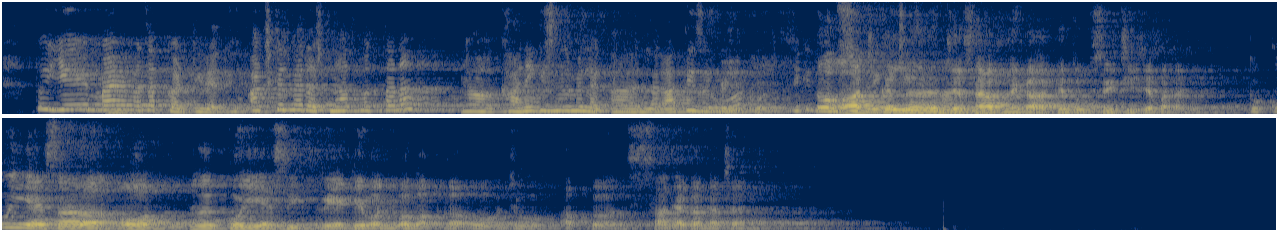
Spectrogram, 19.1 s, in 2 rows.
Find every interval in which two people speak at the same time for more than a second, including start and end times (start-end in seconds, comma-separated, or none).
6.1-7.5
